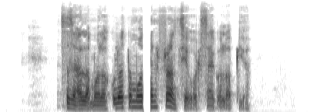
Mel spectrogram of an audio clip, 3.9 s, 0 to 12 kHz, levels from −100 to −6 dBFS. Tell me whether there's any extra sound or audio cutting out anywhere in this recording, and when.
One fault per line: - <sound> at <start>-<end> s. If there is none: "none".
- dropout at 1.8-1.9 s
